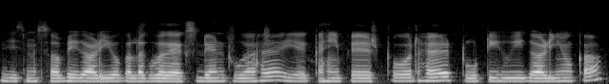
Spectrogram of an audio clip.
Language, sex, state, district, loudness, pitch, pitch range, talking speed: Hindi, male, Jharkhand, Palamu, -17 LUFS, 150 Hz, 145-155 Hz, 165 wpm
